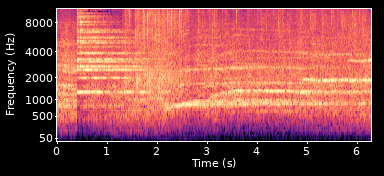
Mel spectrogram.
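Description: Boxing ring bell struck once about half a second in, its ringing dying away over about a second, marking the end of the round. Arena crowd noise with shouts and applause goes on around it.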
